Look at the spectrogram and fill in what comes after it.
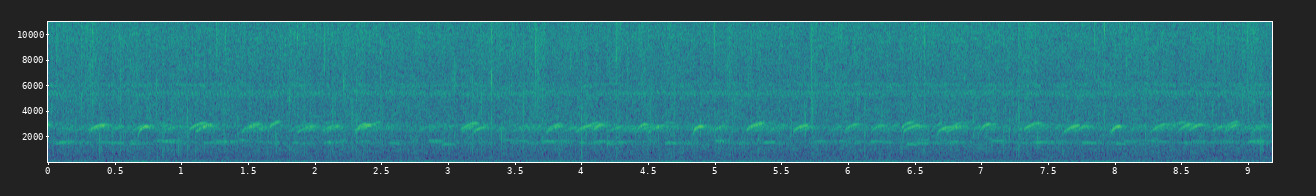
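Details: Rain falls on the Big Island, Hawaii, as coqui frogs keep up a dense rhythmic chorus of bright, rising whistle-like calls, closely spaced and overlapping, with scattered raindrop clicks and soft rain hiss.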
